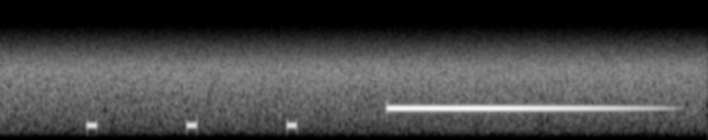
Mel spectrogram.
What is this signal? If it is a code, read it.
Radio time signal (three low pips and a long one an octave up, as on NHK), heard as pips.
